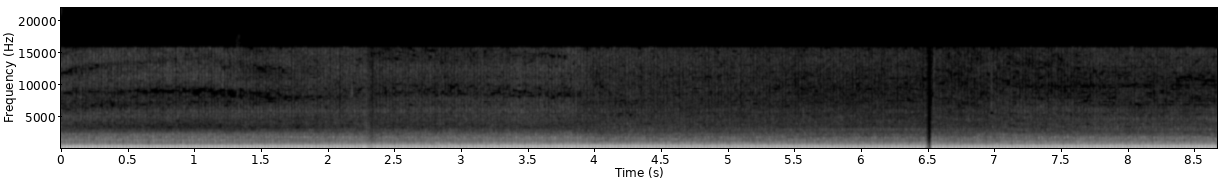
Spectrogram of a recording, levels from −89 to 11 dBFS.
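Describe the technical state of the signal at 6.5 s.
At 6.48–6.54 s, short concealed packet loss: about 40 ms went missing and was filled by extending the preceding sound, leaving a brief smear with smoothed, repeated spectrogram texture.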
